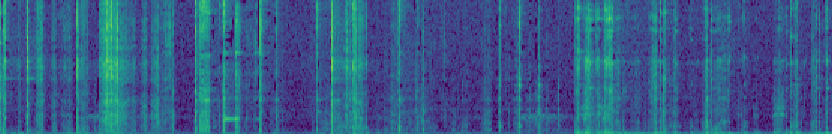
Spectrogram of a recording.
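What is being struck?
Metal mesh microphone grille scraped with tweezers.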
